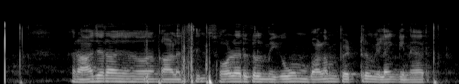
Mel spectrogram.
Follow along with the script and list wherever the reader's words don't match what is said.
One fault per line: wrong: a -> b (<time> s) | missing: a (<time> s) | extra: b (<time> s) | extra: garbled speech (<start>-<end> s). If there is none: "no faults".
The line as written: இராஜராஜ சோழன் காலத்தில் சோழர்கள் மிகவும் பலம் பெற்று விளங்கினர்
no faults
